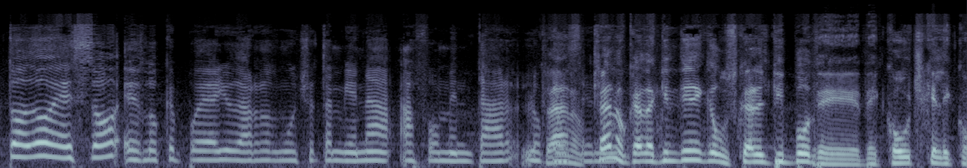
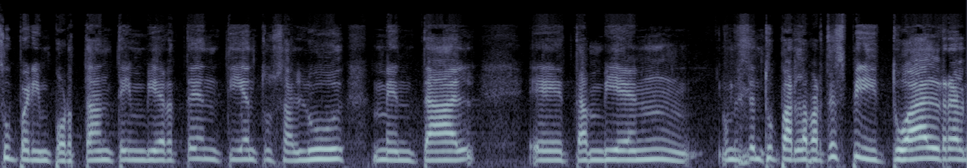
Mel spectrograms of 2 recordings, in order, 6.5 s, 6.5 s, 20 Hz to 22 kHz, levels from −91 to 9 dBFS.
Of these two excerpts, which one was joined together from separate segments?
first; 2 cuts; at 3.9 s, 5.4 s

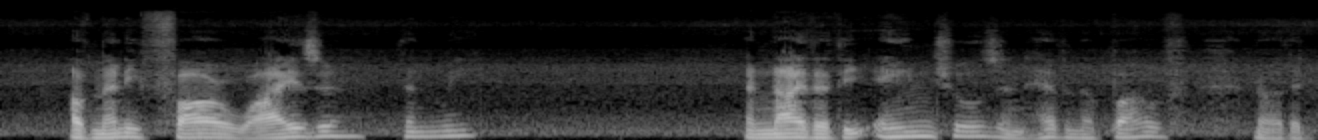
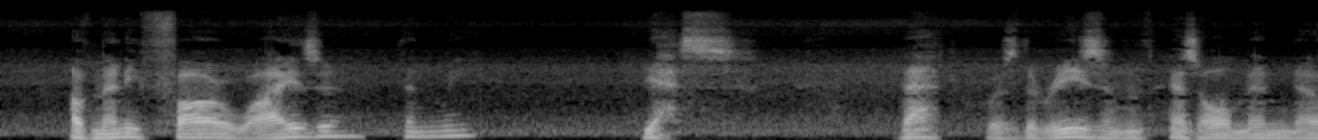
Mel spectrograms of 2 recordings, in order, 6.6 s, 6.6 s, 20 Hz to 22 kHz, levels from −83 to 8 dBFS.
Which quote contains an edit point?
second; 1 cut; at 3.1 s

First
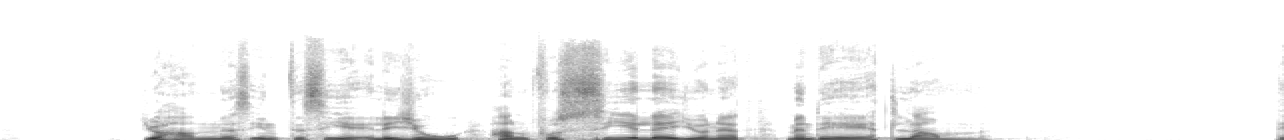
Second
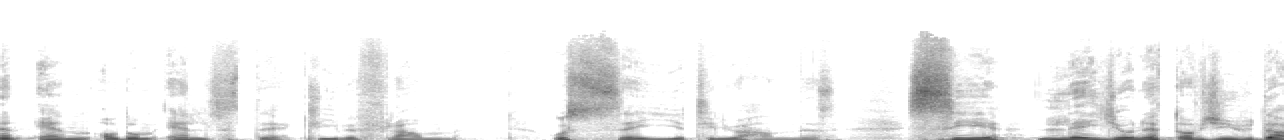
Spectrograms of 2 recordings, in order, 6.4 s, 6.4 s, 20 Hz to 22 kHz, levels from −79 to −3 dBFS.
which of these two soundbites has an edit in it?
second; 1 cut; at 4.5 s

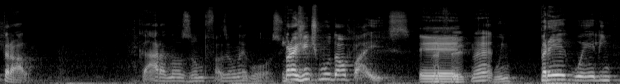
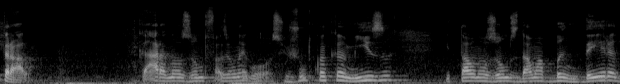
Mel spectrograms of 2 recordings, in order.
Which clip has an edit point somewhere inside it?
first; 2 cuts; at 2.8 s, 4.9 s

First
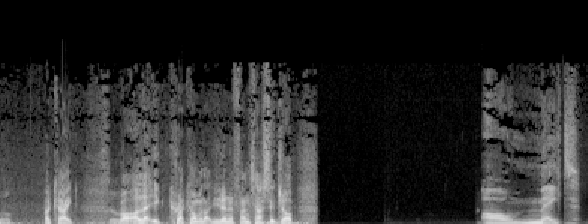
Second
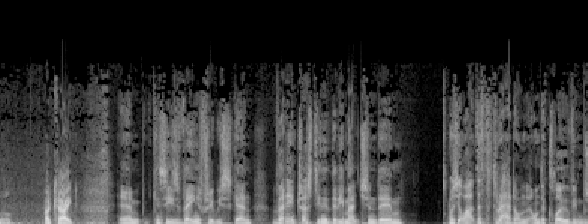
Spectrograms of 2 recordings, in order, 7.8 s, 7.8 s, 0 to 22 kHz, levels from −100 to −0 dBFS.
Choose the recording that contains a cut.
second; 1 cut; at 1.4 s

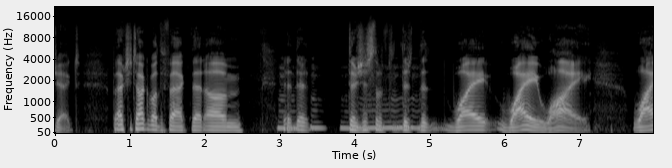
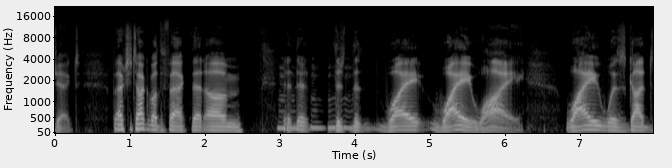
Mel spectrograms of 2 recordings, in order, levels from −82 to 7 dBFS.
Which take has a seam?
second; 1 cut; at 3.6 s

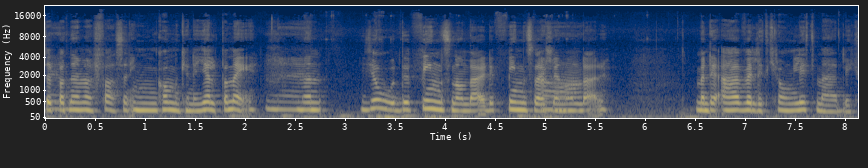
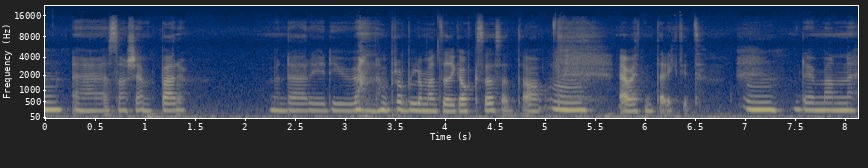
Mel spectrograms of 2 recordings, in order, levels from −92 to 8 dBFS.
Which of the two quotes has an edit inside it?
second; 1 cut; at 6.9 s

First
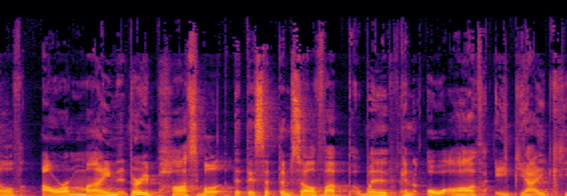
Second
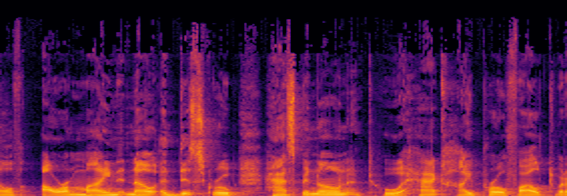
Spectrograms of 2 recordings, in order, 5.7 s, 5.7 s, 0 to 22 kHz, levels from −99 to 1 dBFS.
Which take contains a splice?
first; 2 cuts; at 1.2 s, 4.0 s

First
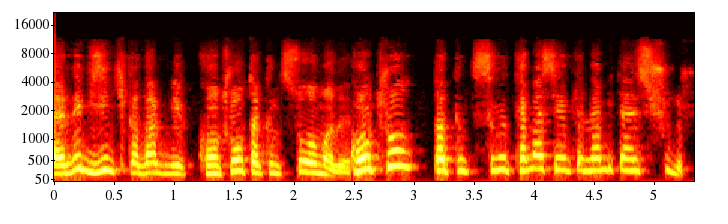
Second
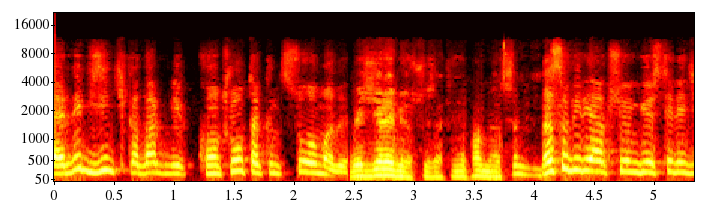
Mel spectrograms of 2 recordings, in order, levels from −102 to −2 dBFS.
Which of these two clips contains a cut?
second; 2 cuts; at 2.4 s, 4.1 s

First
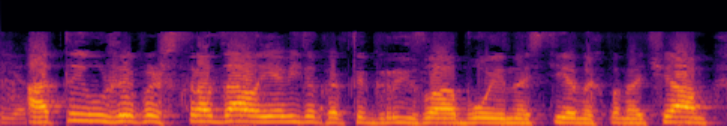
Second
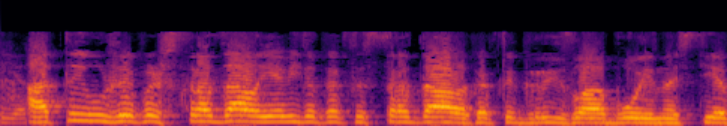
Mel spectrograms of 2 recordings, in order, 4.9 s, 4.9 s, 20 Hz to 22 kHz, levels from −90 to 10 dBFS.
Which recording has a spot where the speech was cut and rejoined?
first; 1 cut; at 2.1 s

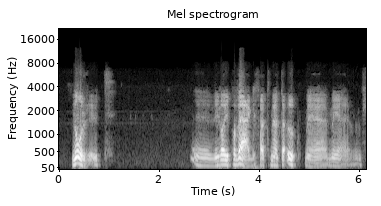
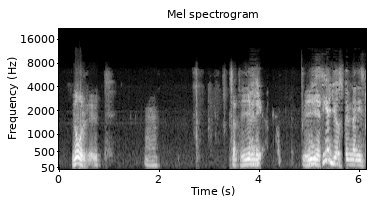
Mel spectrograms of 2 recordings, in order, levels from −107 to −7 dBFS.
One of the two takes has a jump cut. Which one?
second; 1 cut; at 1.6 s

